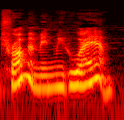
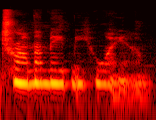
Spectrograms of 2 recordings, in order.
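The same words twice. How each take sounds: First: It is said in a grateful, upbeat tone. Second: It is said in a bitter, heavy tone. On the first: The trauma is credited for who one is. "I say" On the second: The trauma is blamed for who one is. "But I don't say it made me who I am"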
